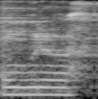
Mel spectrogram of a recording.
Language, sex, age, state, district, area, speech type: Kannada, female, 45-60, Karnataka, Chikkaballapur, rural, spontaneous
